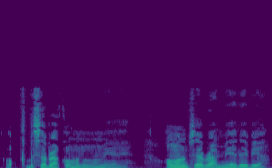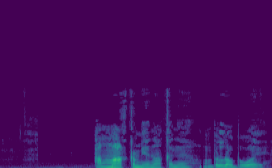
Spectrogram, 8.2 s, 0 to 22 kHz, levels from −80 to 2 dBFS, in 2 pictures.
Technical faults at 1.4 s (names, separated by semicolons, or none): transcoding between lossy codecs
